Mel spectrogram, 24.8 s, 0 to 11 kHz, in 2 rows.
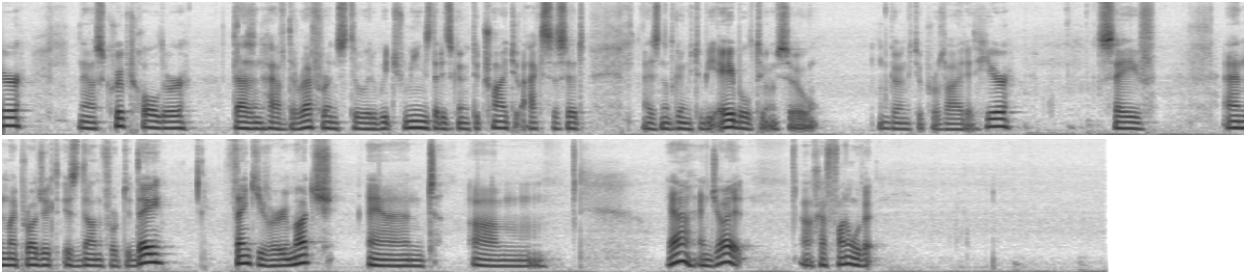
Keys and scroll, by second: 12.1 ctrl+s.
